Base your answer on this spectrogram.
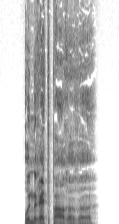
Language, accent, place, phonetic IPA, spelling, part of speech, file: German, Germany, Berlin, [ˈʊnʁɛtbaːʁəʁə], unrettbarere, adjective, De-unrettbarere.ogg
- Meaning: inflection of unrettbar: 1. strong/mixed nominative/accusative feminine singular comparative degree 2. strong nominative/accusative plural comparative degree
